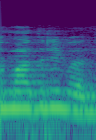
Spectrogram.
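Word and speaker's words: mǎ: அப்படின்னா நம்ம இறக்கி திருப்பி மேலே ஏற்றி சொல்லணும், மா அப்படின்னு சொல்லணும்.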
